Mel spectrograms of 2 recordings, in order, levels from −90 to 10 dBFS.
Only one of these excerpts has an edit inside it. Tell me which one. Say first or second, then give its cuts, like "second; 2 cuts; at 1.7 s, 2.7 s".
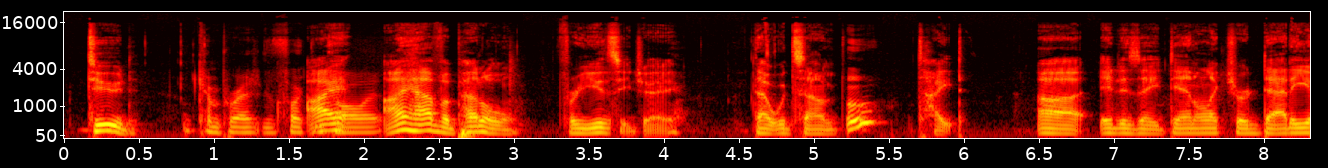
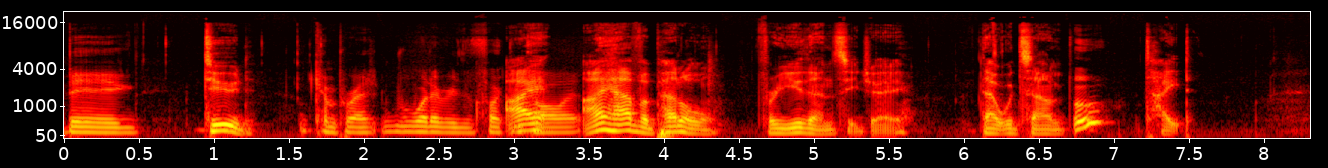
first; 3 cuts; at 1.3 s, 3.6 s, 6.3 s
